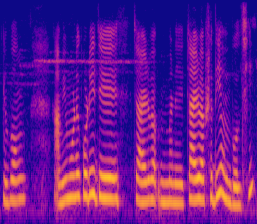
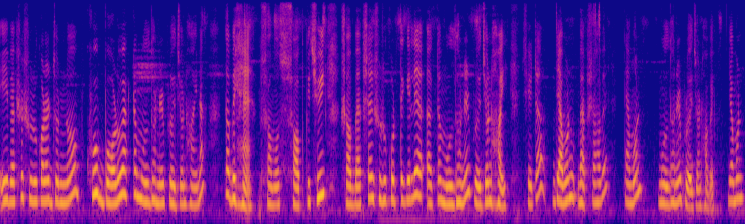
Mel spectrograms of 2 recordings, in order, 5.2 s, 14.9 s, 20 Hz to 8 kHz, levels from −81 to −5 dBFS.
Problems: constant background noise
